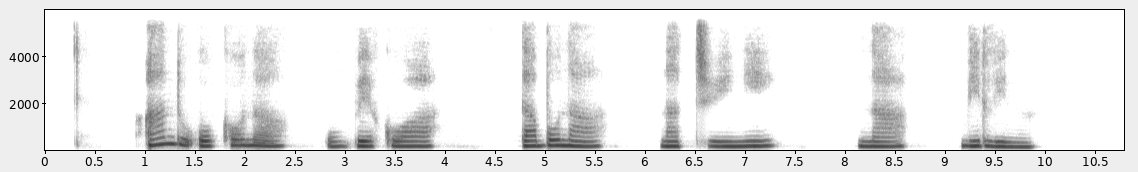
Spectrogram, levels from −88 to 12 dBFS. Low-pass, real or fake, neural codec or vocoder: 5.4 kHz; fake; codec, 24 kHz, 0.5 kbps, DualCodec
